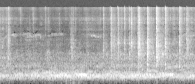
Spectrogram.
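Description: Pigeon wings flutter and flap.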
